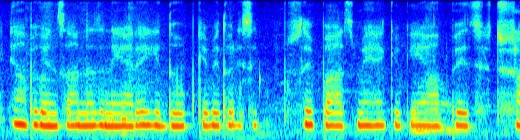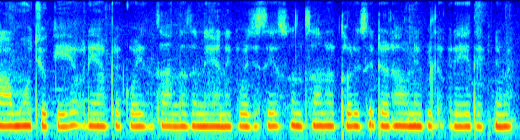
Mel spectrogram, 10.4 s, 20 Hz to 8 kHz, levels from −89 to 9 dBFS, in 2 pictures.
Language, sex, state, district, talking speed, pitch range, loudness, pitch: Hindi, female, Uttar Pradesh, Hamirpur, 275 wpm, 230-240 Hz, -16 LUFS, 235 Hz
